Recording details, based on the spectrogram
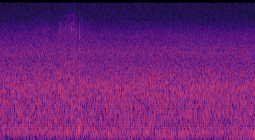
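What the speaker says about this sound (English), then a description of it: "The sound of the creek is pretty peaceful." A creek flows in a wooded spot off a road, a steady, soft, even rush of water with no break, heard alone and fairly faint.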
